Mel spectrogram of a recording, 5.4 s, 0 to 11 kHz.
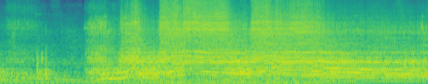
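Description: Dodge Challenger SRT's V8 engine revving. The sound jumps up about a second in, and the pitch climbs and then falls away.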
